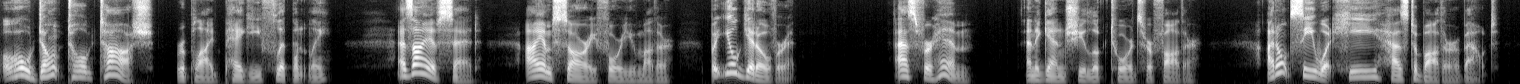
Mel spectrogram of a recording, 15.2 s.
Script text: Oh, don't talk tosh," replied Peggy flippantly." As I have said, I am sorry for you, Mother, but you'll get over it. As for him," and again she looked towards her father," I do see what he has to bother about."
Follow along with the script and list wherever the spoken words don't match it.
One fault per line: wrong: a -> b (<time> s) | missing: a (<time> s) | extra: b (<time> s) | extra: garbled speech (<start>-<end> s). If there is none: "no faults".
wrong: do -> don't (12.8 s)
